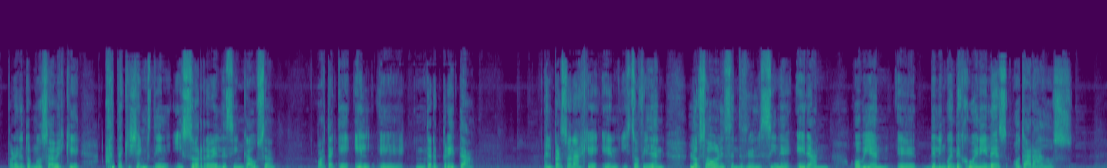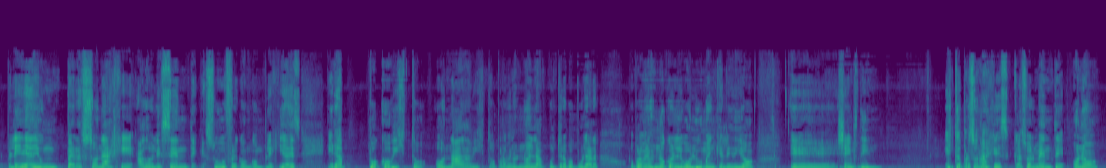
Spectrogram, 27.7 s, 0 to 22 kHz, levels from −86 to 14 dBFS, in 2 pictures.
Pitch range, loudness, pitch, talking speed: 130-170 Hz, -27 LUFS, 145 Hz, 180 wpm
